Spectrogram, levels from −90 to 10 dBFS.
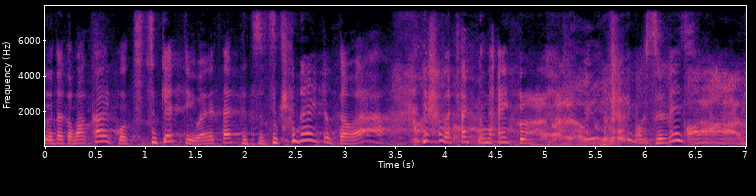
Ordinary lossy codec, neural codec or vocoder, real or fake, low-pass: none; codec, 16 kHz, 2 kbps, FreqCodec, larger model; fake; none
